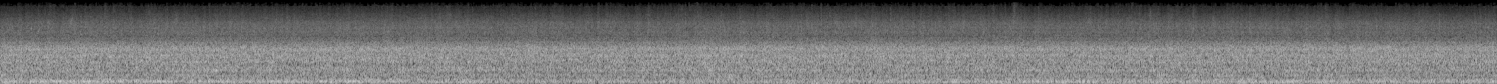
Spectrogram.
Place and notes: Luang Prabag, Sisavong Road, rain
Rain at the Ancient Hotel.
